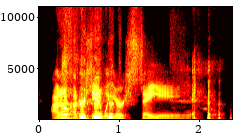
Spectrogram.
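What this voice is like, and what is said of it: Australian imitating an American accent. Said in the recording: “I'm an American doing an imitation of an Australian doing an American accent when I do that accent.”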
